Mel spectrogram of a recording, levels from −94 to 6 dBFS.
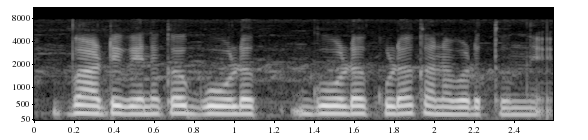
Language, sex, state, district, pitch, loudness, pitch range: Telugu, female, Telangana, Mahabubabad, 220 Hz, -14 LUFS, 215-225 Hz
